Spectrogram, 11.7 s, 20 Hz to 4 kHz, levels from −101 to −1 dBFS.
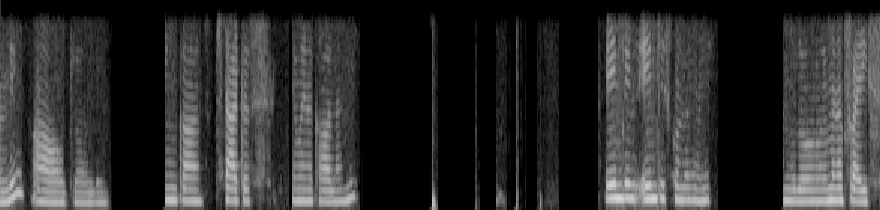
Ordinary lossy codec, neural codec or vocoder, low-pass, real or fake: none; none; 3.6 kHz; real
